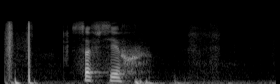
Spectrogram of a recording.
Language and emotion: Russian, neutral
